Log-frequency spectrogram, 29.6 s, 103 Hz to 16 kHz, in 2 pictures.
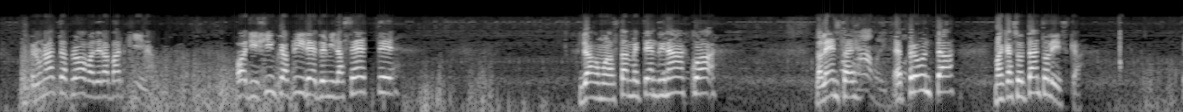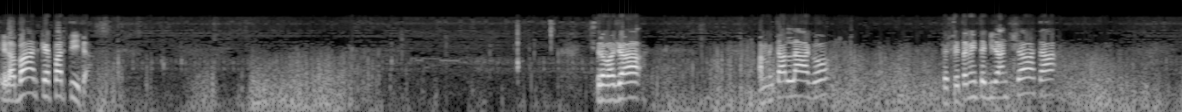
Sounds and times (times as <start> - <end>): Speech: 14.8 - 16.0, 26.6 - 28.0.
